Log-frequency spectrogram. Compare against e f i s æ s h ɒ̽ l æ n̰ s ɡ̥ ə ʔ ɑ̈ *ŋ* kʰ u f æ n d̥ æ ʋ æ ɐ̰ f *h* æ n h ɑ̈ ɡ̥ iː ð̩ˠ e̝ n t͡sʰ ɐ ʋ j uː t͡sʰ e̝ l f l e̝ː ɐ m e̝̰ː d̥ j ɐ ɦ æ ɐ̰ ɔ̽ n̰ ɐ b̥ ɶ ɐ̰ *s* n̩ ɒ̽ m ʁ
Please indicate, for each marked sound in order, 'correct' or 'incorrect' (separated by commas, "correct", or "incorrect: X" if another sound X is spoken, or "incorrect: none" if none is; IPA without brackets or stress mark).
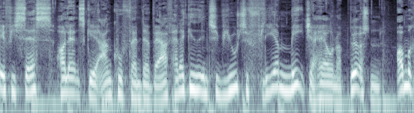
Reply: correct, correct, correct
